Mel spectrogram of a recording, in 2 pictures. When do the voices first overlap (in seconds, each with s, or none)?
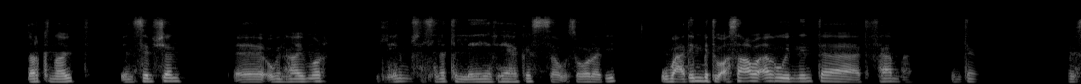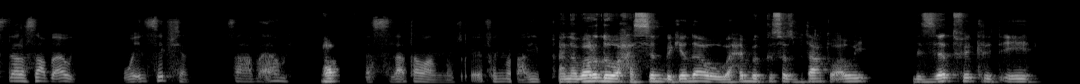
none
